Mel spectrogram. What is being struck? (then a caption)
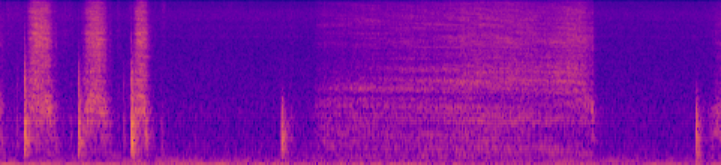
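Chalk stick on a wooden-framed chalkboard. A white chalk stick held in the fingers scratches strokes across a large, flat, dark green wooden-framed chalkboard. Three quick, bright, scratchy strokes come first, then a short tap and a long, steady rubbing stroke that lasts over two seconds, ending with another brief tap, all over a low steady hum.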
